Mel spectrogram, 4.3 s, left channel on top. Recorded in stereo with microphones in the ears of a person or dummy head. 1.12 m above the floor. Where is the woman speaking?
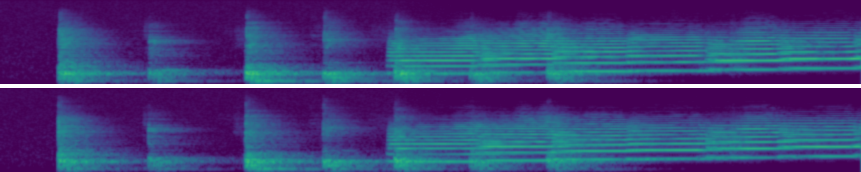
No woman speaking in this recording.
